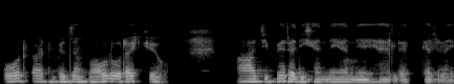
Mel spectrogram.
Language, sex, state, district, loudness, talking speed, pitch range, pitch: Marwari, male, Rajasthan, Nagaur, -29 LUFS, 160 wpm, 110-130 Hz, 120 Hz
